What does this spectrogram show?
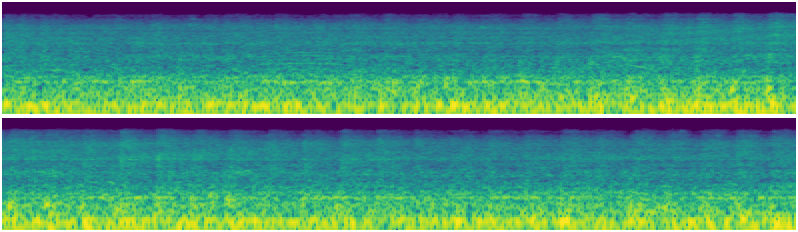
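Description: Coal hopper cars of a freight train rolling past, a steady, loud low rumble of steel wheels on rail with wheel clicks over the rail joints.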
